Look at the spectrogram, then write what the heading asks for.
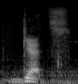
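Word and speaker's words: Goetz: Crew says it's pronounced Getz. So we went Gates and we went Goats. We were both wrong. We should have met in the middle. It's the old silent O.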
